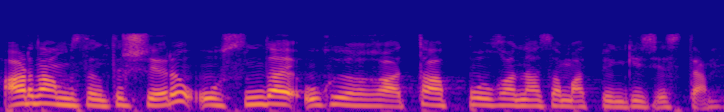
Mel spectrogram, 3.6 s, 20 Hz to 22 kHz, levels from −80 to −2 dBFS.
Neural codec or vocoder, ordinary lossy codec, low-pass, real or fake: none; none; 7.2 kHz; real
